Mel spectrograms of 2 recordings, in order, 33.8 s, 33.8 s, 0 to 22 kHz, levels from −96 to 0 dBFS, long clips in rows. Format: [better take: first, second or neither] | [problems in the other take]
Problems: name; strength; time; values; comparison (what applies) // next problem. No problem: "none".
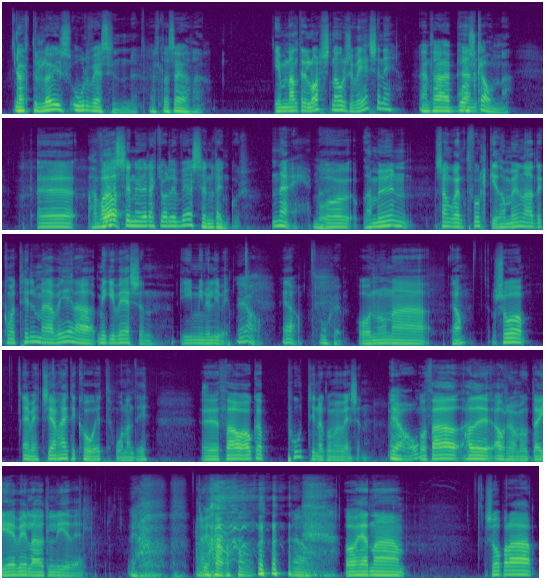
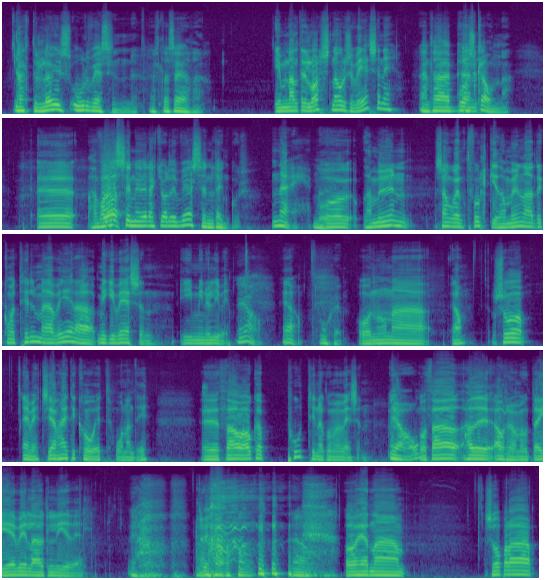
first | distortion; slight; 10 dB below the speech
